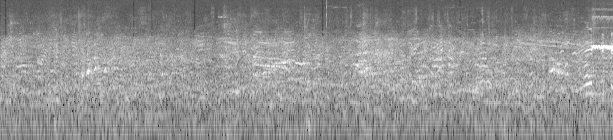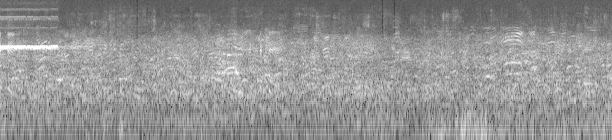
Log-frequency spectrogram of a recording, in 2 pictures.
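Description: A crowd of spectators cheers and chatters outdoors at a distance.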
